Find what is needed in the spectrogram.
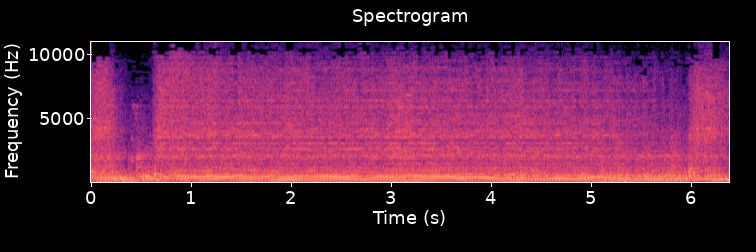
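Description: Live rock band playing loud and steady: electric guitars and a drum kit together.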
